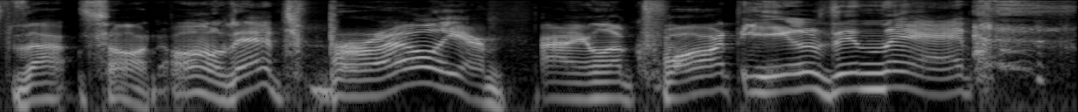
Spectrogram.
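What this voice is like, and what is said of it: Imitates another person's voice. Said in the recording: “my Paris Hilton impression”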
